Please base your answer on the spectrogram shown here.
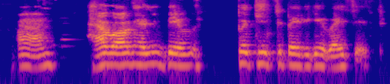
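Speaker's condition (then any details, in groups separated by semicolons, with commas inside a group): Cerebral palsy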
